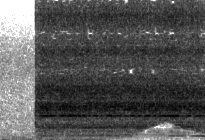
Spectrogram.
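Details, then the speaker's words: Tesla electronic parking brake (made by Brembo), bench-powered on the two outer harness pins; its gear-driven piston moves with a sharp, steady high-pitched gear-motor buzz. Motor running normally. "so the piston in this electronic parking brake is driven by a series of Gears that allows for a pretty impressive clamping Force"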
